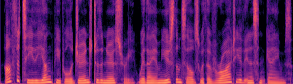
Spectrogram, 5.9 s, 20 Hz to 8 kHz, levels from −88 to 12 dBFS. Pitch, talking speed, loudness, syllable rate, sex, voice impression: 195 Hz, 195 wpm, -18 LUFS, 6.2 syllables/s, female, feminine, slightly young, tensed, clear, fluent, slightly intellectual, slightly friendly, slightly elegant, slightly sweet, slightly sharp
